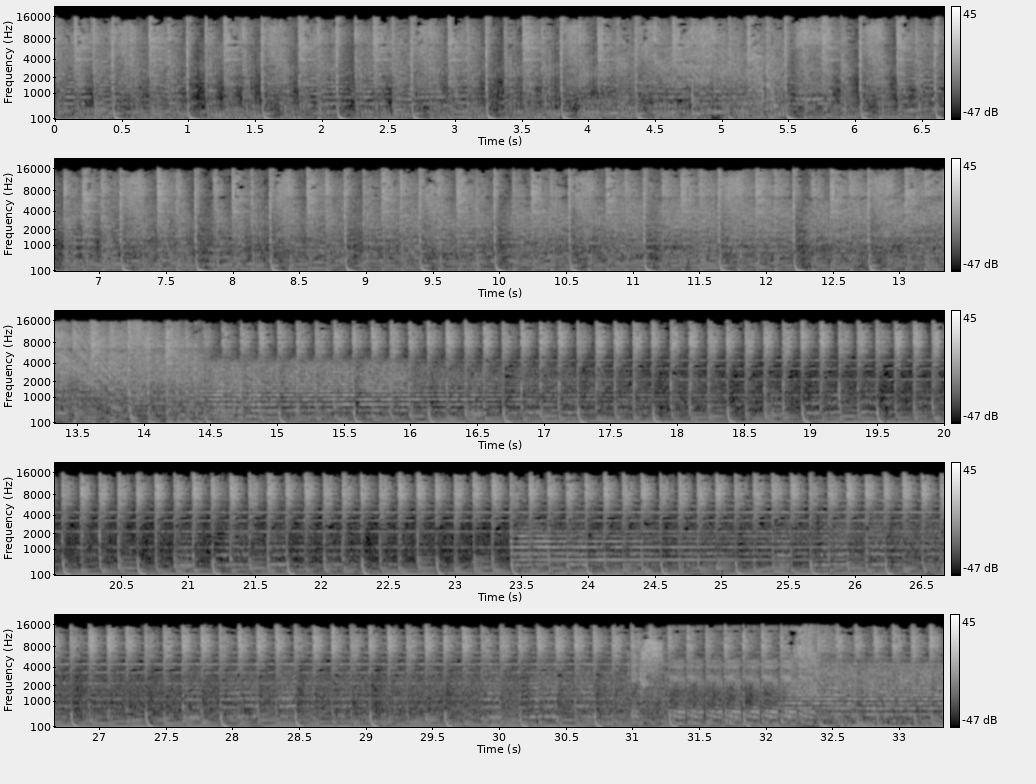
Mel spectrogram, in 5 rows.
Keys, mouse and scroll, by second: 4.4 alt+click, 8.9 click, 10.8-12.8 scroll down 1, 13.4 click, 14.3 right click, 14.9 alt+w, 15.2-15.6 alt+scroll up 2, 15.4 w, 17.3 r, 17.8 space, 18.8-20.4 typing, 18.9 alt+scroll up 1, 22.5 shift+v, 25.5 r, 26.3 w, 26.8 click, 26.9 w, 27.3 shift+v, 28.8 shift+x, 29.7 click, 31.6 w.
